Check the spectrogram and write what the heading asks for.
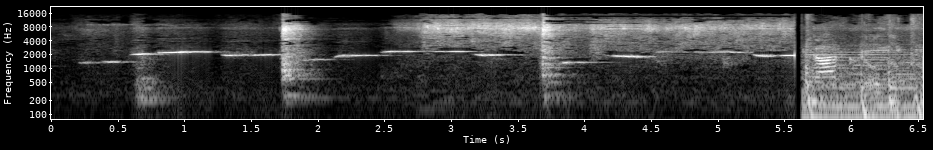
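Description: A person whistling a short tune of steady, pure notes, with three sharp knocks along the way. Music with a voice cuts in suddenly near the end.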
